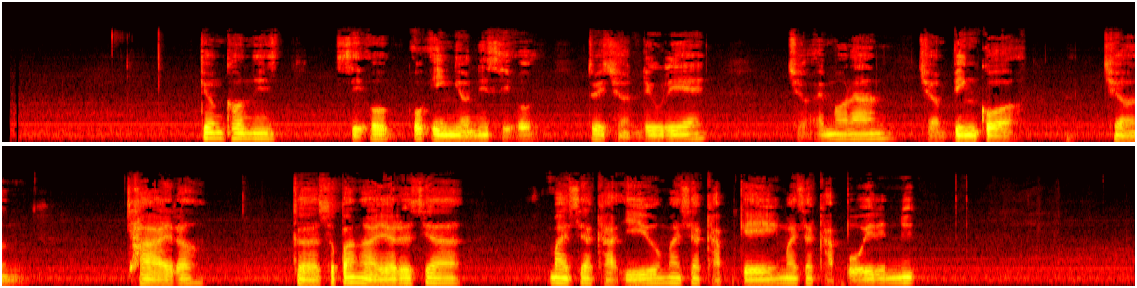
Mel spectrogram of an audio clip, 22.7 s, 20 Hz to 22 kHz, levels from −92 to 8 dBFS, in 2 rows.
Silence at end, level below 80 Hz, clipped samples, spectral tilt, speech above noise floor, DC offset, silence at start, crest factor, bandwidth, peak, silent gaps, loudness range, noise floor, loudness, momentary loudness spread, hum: 2.2 s; -48 dBFS; under 0.1%; -6 dB/octave; 31 dB; under 0.1%; 2 s; 22 dB; 10.5 kHz; -2 dBFS; none; 4 LU; -53 dBFS; -24 LUFS; 13 LU; none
